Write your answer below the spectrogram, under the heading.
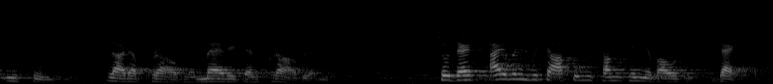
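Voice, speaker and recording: A man with a fairly high pitch speaks at a very slow pace, with audible room echo around him. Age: 80s+. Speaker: psychologist. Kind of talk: conference talk.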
